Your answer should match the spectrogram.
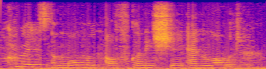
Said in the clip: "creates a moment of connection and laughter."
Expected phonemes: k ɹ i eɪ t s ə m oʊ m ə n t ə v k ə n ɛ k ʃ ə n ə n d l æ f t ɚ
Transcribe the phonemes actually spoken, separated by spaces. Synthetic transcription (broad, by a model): k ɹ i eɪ t s ə m oʊ m ə n t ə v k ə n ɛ ʃ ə n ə n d l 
